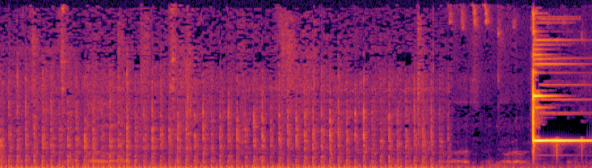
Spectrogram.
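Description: A steady low engine hum that fades out about four and a half seconds in, then a single sharp ding from a small bell that keeps ringing for over a second: the bite bell on a fishing rod tip, signalling a fish taking the bait.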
